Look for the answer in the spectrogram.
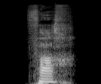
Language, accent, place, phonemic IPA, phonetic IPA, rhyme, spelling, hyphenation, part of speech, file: German, Germany, Berlin, /fax/, [fäχ], -ax, Fach, Fach, noun, De-Fach.ogg
- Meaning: 1. compartment 2. drawer 3. subject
